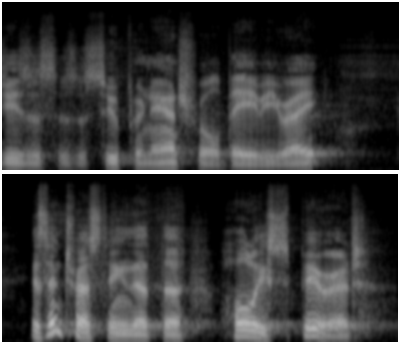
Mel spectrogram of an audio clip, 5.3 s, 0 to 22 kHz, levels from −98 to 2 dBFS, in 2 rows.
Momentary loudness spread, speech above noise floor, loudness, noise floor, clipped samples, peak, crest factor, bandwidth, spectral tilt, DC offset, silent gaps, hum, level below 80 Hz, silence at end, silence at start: 12 LU; 36 dB; -37 LUFS; -74 dBFS; under 0.1%; -18 dBFS; 20 dB; 16.5 kHz; -4 dB/octave; under 0.1%; none; none; -84 dBFS; 0.2 s; 0 s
